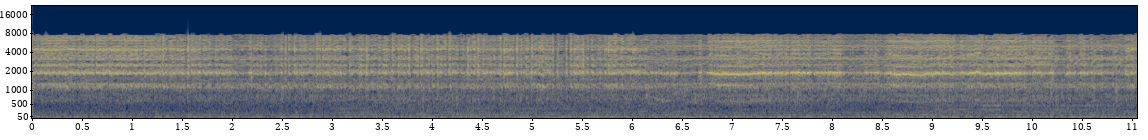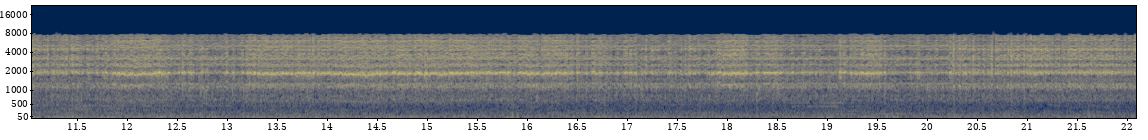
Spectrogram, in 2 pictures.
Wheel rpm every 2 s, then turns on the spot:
170, 170, 170, 170, 170, 160, 160, 160, 170, 170, 170.
none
